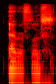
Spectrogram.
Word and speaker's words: Eberflus: And then I think the Indy DC – how do you pronounce his last name? Eberflus? – Eberflus.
